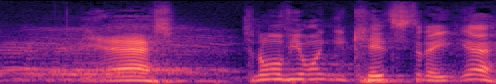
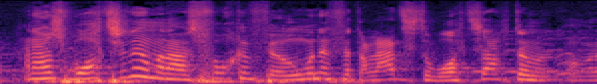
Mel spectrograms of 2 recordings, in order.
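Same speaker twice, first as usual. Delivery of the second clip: ordinary delivery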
